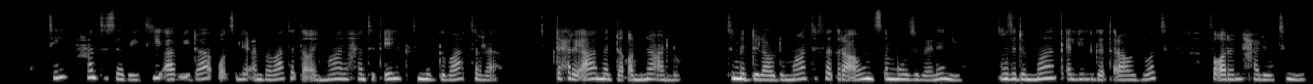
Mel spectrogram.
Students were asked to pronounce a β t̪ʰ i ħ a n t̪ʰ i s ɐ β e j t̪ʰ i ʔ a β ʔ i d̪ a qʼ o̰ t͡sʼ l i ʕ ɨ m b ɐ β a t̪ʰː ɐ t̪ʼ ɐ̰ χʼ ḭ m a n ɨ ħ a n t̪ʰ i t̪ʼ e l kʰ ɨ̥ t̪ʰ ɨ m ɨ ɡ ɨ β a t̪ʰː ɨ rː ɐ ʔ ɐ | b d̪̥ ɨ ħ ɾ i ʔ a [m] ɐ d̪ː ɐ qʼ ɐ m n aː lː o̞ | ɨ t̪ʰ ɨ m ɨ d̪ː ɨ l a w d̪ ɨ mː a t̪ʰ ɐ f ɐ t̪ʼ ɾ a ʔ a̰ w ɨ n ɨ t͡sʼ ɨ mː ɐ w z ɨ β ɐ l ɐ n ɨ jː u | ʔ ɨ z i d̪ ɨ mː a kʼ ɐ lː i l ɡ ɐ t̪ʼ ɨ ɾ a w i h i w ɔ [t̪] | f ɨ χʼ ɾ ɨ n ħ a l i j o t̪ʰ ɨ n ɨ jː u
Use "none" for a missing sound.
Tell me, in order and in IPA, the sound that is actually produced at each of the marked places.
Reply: m, t̪

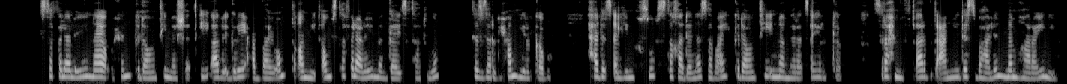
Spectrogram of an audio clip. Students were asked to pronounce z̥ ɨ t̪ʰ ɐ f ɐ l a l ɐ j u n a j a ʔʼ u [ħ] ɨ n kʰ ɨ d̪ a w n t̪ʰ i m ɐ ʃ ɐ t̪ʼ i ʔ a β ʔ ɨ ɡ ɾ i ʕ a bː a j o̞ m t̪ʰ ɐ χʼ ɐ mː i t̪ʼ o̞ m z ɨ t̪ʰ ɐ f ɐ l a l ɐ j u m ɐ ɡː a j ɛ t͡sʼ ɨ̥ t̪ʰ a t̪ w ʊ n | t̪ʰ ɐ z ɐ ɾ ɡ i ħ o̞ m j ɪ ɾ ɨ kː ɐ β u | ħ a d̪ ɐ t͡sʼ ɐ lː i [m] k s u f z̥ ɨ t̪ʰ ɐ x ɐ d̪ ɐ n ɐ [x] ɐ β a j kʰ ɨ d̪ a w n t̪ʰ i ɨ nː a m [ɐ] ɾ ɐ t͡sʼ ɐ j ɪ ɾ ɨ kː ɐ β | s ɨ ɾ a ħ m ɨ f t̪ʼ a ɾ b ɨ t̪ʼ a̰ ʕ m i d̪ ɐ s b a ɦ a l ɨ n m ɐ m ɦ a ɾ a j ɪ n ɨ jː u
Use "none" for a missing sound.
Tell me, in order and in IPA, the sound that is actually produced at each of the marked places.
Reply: ħ, m, s, ɐ

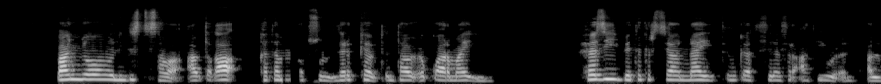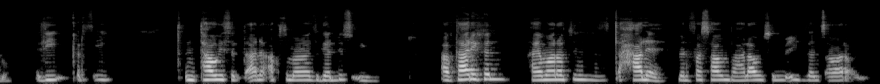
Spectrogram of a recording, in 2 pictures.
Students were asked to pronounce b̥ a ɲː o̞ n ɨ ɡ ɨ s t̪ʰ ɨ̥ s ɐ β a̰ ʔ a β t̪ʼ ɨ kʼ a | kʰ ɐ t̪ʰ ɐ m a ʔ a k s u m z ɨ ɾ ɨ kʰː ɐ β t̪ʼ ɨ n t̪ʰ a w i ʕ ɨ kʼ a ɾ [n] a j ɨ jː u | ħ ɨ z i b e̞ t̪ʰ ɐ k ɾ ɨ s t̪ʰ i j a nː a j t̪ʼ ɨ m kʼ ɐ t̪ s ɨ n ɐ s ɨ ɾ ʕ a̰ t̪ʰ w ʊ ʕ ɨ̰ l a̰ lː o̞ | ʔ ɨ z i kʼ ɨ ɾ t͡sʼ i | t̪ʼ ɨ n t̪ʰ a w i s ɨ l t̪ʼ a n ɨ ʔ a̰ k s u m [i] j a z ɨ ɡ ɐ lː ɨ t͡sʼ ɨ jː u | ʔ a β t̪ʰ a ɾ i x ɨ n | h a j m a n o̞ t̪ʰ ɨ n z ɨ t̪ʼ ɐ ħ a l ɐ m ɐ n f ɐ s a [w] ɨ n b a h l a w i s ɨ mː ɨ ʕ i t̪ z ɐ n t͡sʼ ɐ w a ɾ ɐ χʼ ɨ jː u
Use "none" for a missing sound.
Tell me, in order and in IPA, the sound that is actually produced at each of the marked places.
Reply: m, a, w

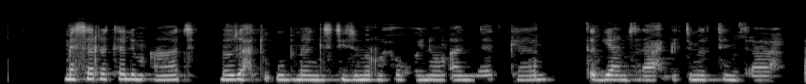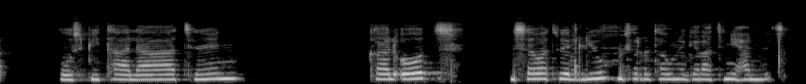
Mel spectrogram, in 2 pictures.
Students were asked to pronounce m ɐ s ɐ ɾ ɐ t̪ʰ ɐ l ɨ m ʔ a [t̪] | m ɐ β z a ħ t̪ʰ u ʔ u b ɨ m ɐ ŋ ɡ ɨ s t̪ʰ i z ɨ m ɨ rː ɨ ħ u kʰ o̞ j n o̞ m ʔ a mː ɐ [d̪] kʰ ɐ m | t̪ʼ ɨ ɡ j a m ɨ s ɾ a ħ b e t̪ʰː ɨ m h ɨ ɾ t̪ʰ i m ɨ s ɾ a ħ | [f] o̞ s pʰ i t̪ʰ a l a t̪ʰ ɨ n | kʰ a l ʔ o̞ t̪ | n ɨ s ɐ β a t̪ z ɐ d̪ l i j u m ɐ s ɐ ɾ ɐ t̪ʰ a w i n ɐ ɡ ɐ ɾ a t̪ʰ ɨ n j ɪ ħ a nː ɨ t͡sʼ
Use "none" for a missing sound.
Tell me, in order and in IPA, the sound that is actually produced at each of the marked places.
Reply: t̪, t̪, h

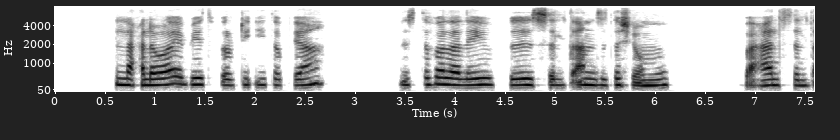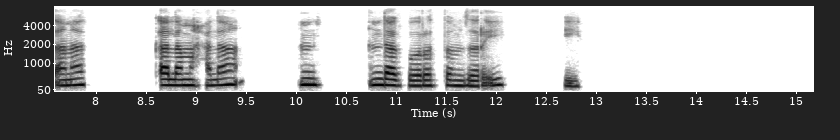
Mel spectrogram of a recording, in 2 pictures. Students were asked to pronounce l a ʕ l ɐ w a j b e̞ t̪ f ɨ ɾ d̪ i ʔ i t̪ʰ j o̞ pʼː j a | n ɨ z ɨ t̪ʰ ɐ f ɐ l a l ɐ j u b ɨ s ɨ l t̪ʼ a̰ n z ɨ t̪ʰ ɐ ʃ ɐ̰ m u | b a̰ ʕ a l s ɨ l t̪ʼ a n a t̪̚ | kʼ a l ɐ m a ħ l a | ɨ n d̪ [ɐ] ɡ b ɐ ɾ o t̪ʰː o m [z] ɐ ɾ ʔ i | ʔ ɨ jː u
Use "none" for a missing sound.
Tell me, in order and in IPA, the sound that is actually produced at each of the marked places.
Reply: a, z

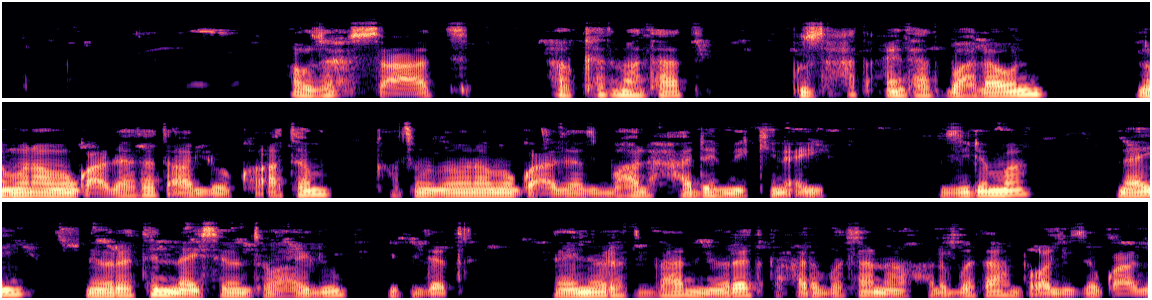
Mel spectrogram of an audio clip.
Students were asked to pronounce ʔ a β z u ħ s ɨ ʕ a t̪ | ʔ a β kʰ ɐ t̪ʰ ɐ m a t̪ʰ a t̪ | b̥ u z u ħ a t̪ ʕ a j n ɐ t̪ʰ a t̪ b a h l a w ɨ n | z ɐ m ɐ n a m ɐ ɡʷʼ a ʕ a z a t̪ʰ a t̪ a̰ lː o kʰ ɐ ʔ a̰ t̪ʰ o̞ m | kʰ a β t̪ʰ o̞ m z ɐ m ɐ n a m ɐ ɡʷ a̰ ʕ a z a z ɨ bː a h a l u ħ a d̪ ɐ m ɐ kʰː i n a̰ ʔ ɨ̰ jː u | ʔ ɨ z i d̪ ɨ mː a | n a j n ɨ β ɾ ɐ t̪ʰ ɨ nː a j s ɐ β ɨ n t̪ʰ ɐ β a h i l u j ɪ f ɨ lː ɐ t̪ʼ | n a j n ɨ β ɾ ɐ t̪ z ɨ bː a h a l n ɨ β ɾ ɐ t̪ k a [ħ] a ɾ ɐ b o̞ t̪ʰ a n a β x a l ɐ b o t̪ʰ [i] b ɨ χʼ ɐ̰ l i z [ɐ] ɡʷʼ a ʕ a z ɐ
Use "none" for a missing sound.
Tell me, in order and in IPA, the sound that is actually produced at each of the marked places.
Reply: ħ, a, ɐ

